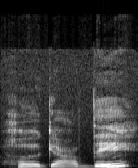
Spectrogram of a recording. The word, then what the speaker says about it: regarde: What you may notice is that 4 of the forms sound exactly the same. The je, tu, il, elle, and il, elle plural all are pronounced regarde.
